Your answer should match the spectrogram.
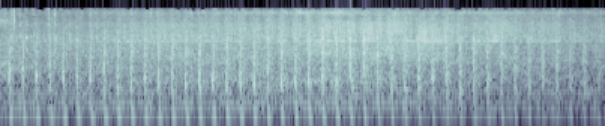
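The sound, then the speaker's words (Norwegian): A helicopter's rotor thumps in a fast, steady pulse, loud, with a whining engine underneath and no voices throughout, as a Christmas tree is hooked on to be flown into a living room. “Så nå er det bare å hekte på juletreet og fly det rett inn i stua.”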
